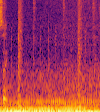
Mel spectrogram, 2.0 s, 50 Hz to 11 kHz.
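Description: The 4.7-litre twin-turbo V8 of a Mercedes-Benz S550 Cabriolet rumbling at a steady engine speed while driving, heard from the open cabin with the top down.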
